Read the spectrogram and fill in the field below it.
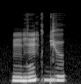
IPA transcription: ŋ ɡ ũ k bʲ ɯ

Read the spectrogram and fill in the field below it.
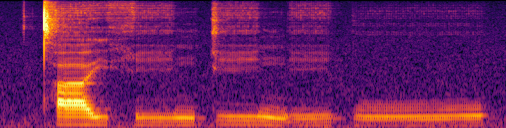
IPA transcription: t̪ʰ aː˥ j h iː˧ ŋ k iː˥ ŋ iː˨˧ p uː˨˧

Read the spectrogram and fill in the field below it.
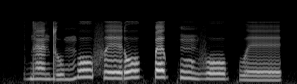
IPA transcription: d ɛ̃˧ d u˨ m oː˦ f eː˧ ɾ oː˦ k͡p ɛ˦ kʷ ũ˦˨ v oː˧ kʷ eː˨

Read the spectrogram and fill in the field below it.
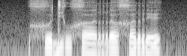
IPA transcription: x ʊ d j u x ʌː r ʌ x ʌ r ɪ

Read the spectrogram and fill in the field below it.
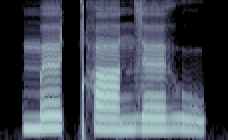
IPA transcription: m ɛ ǃʰ a n z ɛ ɦ u

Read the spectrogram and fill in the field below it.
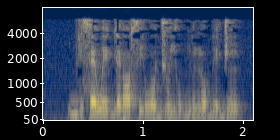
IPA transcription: b i˦ s ɛ˦ w e˦ ɡ ɛ˦ ɾ ɔ˦ s i˧ w o˧ d͡ʒ u˧ j u˧ b ĩ˨ n o˨˦ b e˦˨ d͡ʒ ĩ˧

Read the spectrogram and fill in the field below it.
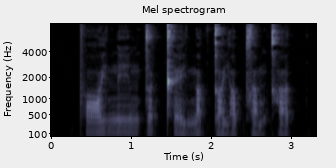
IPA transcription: pʰ ɔː˨˧ j n̪ iː˧ m t̪ ɵ˨ t̚ kʰ e˨˩ j n̪ ɐ˨ k̚ t̪ ɐ˨˩ j ɐ˨ p̚ s ɐ˨˩ m kʰ ɐ˨˥ t̚

